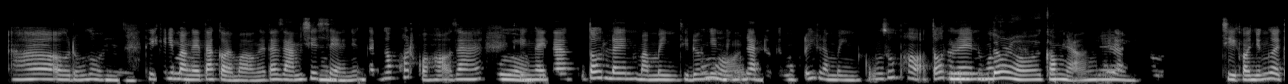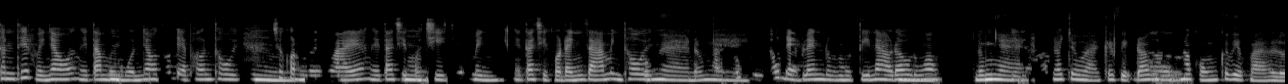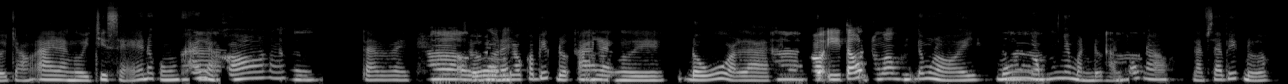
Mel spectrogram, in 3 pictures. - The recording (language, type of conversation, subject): Vietnamese, unstructured, Tại sao nhiều người ngại chia sẻ về những vấn đề tâm lý của mình?
- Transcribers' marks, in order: other background noise; distorted speech; tapping; unintelligible speech; unintelligible speech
